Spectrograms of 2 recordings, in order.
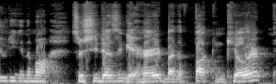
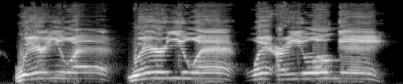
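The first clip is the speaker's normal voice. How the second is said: mock shouting, higher pitch; 11 semitones higher than usual. Imitating a call-taker asking where the caller is, mock shouting. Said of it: "Yelling her fucking lungs out".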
